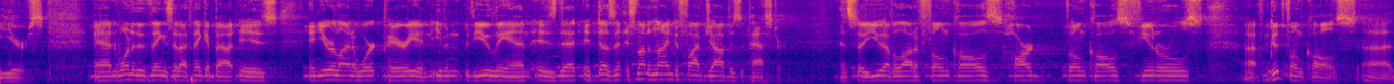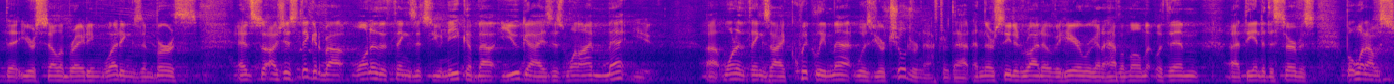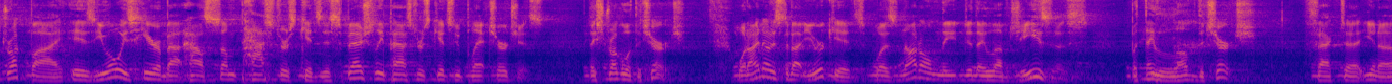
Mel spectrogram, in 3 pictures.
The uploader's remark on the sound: Recorded Live at Brookwood Church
